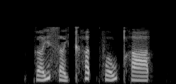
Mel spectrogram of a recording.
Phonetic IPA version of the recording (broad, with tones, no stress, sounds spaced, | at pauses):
k ɐ˨˥ j s ɐ˨˩ j kʰ ɐ˧ t̚ f o˨˥ w kʰ aː˨ t̚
